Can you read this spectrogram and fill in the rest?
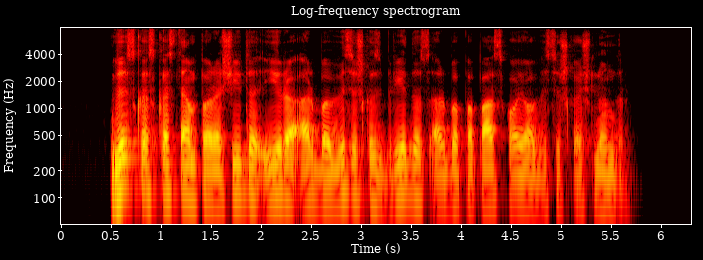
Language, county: Lithuanian, Alytus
